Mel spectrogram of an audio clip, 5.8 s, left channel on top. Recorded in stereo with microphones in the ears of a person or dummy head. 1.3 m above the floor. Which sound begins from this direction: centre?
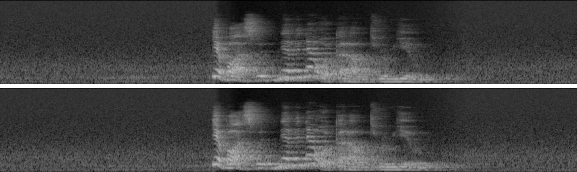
A woman speaking, at 2.1 s.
